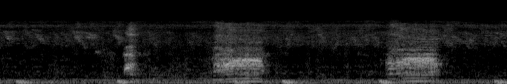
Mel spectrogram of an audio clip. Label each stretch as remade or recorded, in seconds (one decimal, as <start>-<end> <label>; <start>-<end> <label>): 0.0-0.7 recorded; 0.7-3.8 remade; 3.8-5.1 recorded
